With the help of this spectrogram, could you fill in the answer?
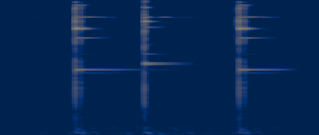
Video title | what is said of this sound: My First Podcast - Sound adventures for tiny kids and parents - Seagull and Kite | I can make a clinking sound by tapping a spoon gently against my cup.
